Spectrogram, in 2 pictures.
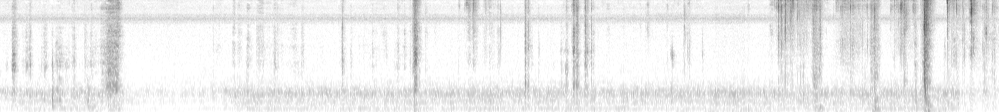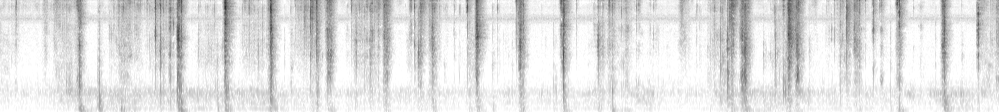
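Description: Glossy slime being worked by hand, giving sharp sticky clicks and pops. They are sparse at first, then come thick and fast from a little past halfway.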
